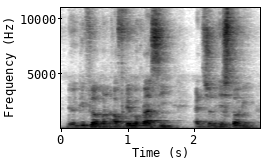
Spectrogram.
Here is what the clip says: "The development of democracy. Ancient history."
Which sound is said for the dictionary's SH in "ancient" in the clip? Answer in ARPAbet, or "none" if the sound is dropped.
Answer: S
